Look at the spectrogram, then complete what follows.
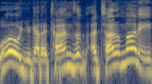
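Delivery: ironic, sarcastic, fake-impressed amazement. Showing how to answer a little kid with ten cents: sarcastic. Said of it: "I would use it in a sarcastic way".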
